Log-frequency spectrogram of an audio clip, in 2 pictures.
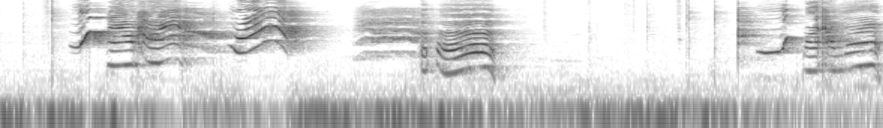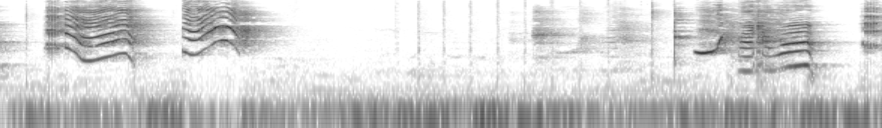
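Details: Household parrot saying mummy and other learned words: repeated bursts of squeaky, voice-like syllables rising and falling in pitch, grouped into phrases every couple of seconds, over a low steady hum.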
